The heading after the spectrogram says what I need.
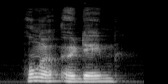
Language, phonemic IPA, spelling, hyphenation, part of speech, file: Dutch, /ˈɦɔ.ŋər.øːˌdeːm/, hongeroedeem, hon‧ger‧oe‧deem, noun, Nl-hongeroedeem.ogg
- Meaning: hunger oedema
